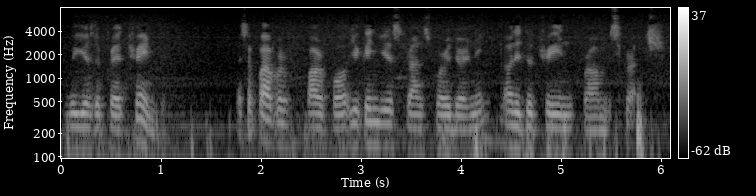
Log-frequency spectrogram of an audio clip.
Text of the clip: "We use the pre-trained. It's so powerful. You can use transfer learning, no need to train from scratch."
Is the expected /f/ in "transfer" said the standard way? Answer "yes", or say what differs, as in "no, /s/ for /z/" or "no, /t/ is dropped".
no, /p/ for /f/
